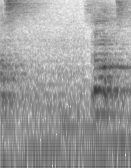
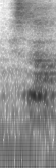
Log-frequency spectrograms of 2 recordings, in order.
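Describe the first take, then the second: First: Whispered echo. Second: Squeaky high little "It's not"; high echo. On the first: Preacher whispering her point back to the church. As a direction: whisper "It's not" with no voice. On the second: Preacher echoing her point in a high voice. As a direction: pitch the "not" way up, softly. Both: Acted.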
